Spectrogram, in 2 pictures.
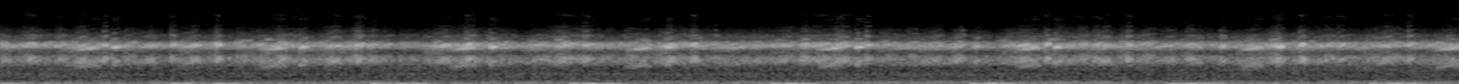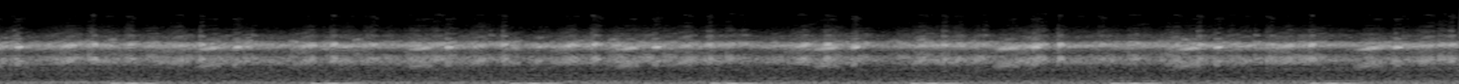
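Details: Dense nighttime chorus of Pacific tree frogs recorded in Richmond, British Columbia, Canada, dozens of raspy croaks overlapping continuously with slight swells in loudness.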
